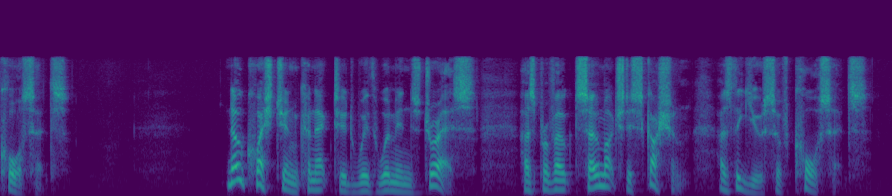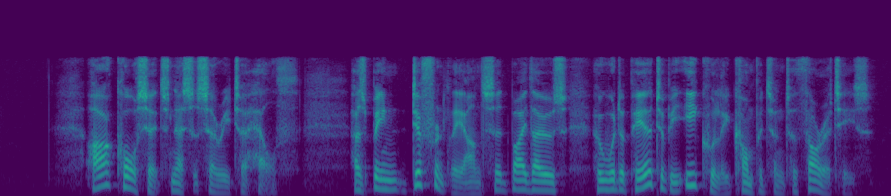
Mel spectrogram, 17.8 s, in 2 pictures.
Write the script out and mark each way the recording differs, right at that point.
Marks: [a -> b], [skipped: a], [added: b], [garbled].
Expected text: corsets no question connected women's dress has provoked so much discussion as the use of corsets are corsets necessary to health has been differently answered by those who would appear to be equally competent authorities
corsets no question connected [added: with] women's dress has provoked so much discussion as the use of corsets are corsets necessary to health has been differently answered by those who would appear to be equally competent authorities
